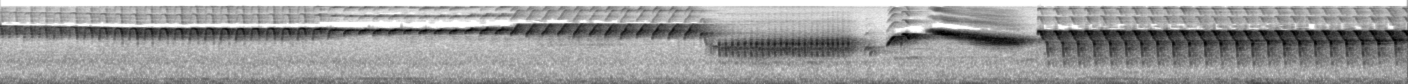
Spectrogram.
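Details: Close canary with a continuous rapid trill that steps upward in pitch, breaks into a harsh buzz and quick slurred notes, then resumes a fast, even high trill.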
